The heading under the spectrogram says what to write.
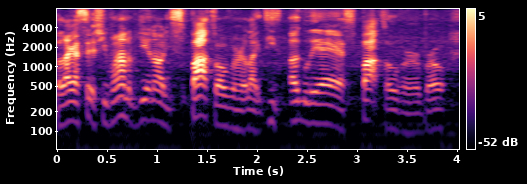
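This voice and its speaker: This man's voice sits at medium pitch. It shows ordinary pitch variation. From New Jersey. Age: 20s. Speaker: YouTuber. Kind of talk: storytelling monologue. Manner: casual, filler-heavy.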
